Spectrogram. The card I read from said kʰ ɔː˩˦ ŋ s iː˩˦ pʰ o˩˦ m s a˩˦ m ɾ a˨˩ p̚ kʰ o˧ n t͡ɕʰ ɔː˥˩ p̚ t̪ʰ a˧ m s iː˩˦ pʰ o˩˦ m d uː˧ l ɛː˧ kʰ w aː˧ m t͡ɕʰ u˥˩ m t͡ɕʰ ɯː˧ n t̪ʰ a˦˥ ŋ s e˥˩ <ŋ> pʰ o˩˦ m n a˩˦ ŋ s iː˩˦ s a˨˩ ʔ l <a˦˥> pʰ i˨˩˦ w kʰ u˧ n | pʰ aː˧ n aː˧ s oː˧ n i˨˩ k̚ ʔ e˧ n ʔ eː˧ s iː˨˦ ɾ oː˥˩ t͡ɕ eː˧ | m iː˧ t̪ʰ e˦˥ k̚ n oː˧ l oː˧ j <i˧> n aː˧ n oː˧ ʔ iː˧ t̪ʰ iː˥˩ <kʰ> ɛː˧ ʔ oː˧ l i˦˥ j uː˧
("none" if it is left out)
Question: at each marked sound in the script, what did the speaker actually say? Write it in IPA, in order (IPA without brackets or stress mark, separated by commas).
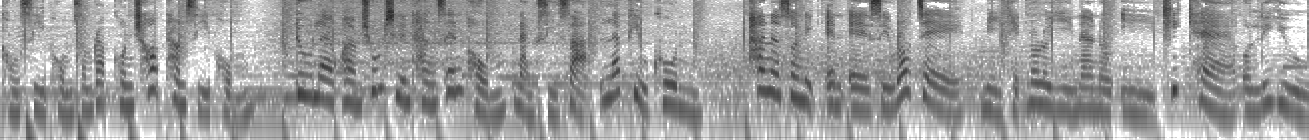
n, ɛ˦˥, iː˧, kʰ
